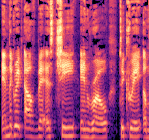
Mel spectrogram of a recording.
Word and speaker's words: chi: In the Greek language, the alphabet, the letter that looks like an X is Greek letter for C-H-I, pronounced chi. It rhymes with I, which is the first letter of the Greek word for Christ.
